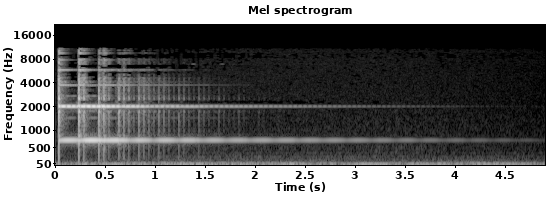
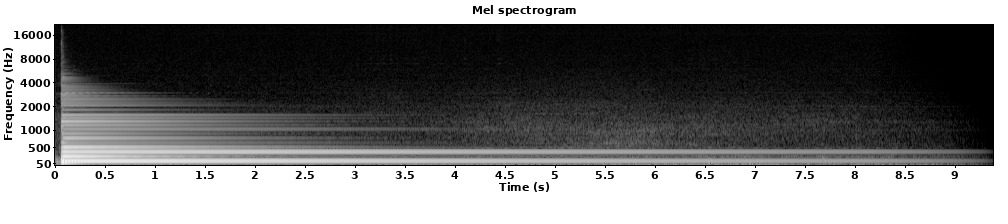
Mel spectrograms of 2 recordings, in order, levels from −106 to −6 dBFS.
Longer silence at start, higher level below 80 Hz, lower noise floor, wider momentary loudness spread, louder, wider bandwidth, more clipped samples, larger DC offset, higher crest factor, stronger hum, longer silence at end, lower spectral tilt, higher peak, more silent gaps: about the same, 0 s vs 0.05 s; about the same, -50 dBFS vs -54 dBFS; second, -52 dBFS vs -62 dBFS; about the same, 27 LU vs 25 LU; about the same, -23 LUFS vs -23 LUFS; first, 11.5 kHz vs 3.7 kHz; neither; neither; about the same, 26 dB vs 22 dB; neither; second, 1 s vs 1.3 s; second, 0.5 dB/octave vs -12 dB/octave; about the same, -4 dBFS vs -2 dBFS; neither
